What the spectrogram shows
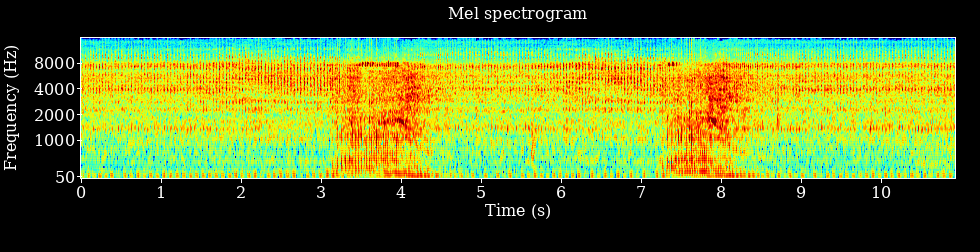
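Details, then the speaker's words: Honda Vario 110 eSP after replacing clutch shoes worn to nothing, which had caused severe CVT judder and slip: steady idle with two smooth revs rising and falling cleanly. The CVT now runs normally. "Dan sudah sembuh ya teman-teman, pastinya ya, karena tadi tidak ada kampas ganyanya, makanya slip ya, gredek luar biasa."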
